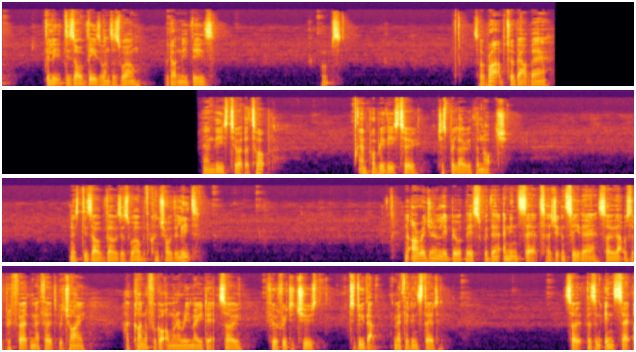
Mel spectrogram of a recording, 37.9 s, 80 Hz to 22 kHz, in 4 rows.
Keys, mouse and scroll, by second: 1.2 click, 2.5 shift+click, 2.9 shift+click, 3.4 shift+click, 3.8 shift+click, 4.4 shift+click, 4.8 shift+click, 5.6 shift+click, 6.2 shift+click, 6.6 shift+click, 7.1 shift+click, 7.6 shift+click, 8.5-11.5 middle drag, 12.7 shift+click, 13.0-14.1 middle drag, 14.1 shift+click, 14.4-15.9 middle drag, 15.9 shift+click, 16.5 shift+click, 16.9-19.7 middle drag, 19.7 ctrl+Delete, 20.8-22.0 middle drag, 22.0 1, 22.5 click, 23.0-25.4 middle drag, 25.4 shift+click, 28.2 j, 28.7 click, 29.2 shift+click, 30.1 j, 30.5-32.6 middle drag, 32.6-33.4 scroll up 2, 33.4 click, 34.0 shift+click, 35.1 j, 35.8 click, 36.2 shift+click, 37.1 j, 37.6 Tab.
